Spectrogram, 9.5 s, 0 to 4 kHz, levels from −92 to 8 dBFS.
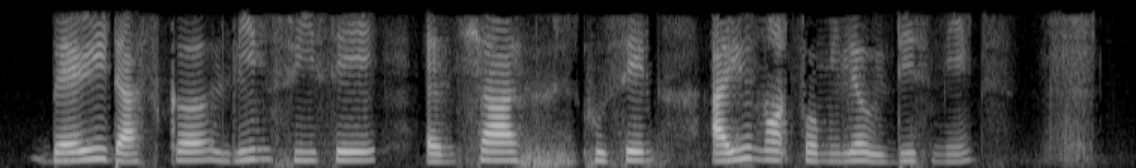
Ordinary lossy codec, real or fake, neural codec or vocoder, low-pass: AAC, 16 kbps; real; none; 3.6 kHz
